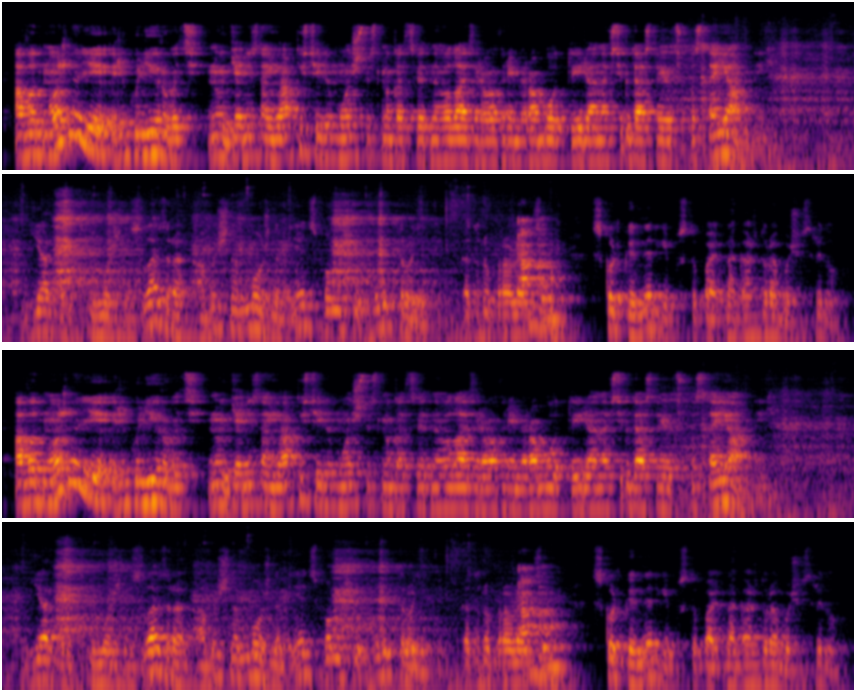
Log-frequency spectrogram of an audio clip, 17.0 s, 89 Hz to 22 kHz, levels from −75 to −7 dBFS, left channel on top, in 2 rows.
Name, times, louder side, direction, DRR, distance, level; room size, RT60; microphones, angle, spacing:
voice 1, 0.1-7.7 13.7-14.0, left 1 dB, 50° left, 0 dB, 1.7 m, -29 dB
Breathing, 6.6-14.1, left 2 dB, 70° left, 2.1 m, -38 dB
voice 2, 8.7-14.1 14.4-16.9, right 1 dB, 30° left, 1 dB, 1.6 m, -34 dB
9.8 x 8.7 x 3.5 m, 0.63 s
head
